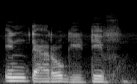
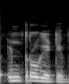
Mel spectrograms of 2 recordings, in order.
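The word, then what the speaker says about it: interrogative: नाउ we will move towards next one, that is इंटरोगेटिव। कुछ लोग इसको इंट्रोगेटिव बोलते हैं, that is नॉट the right pronunciation. क्या बोलेंगे आप इसको? इंटरोगेटिव।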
